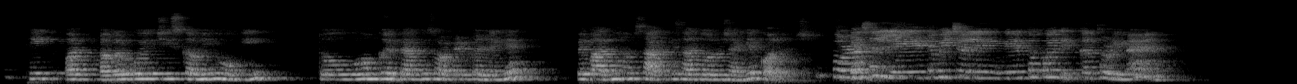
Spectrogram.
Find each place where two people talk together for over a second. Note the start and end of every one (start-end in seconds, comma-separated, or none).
none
